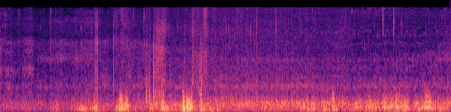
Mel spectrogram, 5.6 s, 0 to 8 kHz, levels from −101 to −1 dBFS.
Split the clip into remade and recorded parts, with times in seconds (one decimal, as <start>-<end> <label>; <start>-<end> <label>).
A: 0.0-4.4 recorded; 4.4-5.6 remade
